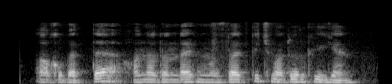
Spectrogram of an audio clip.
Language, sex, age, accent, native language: Uzbek, male, 18-24, Samarqand, Uzbek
